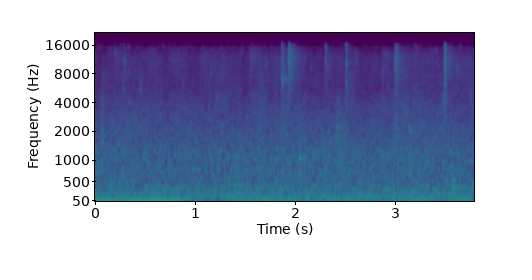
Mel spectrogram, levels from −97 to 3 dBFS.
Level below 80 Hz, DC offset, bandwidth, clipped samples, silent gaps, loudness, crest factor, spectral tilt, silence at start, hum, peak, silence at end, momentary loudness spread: -52 dBFS; under 0.1%; 16.5 kHz; under 0.1%; none; -49 LUFS; 32 dB; -4.5 dB/octave; 0 s; none; -16 dBFS; 0 s; 3 LU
